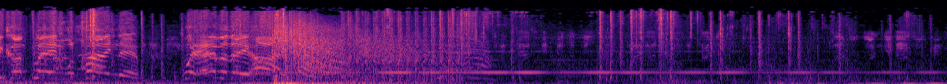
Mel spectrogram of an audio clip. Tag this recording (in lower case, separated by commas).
machine gun, fusillade, speech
